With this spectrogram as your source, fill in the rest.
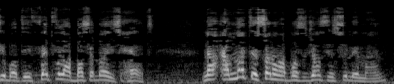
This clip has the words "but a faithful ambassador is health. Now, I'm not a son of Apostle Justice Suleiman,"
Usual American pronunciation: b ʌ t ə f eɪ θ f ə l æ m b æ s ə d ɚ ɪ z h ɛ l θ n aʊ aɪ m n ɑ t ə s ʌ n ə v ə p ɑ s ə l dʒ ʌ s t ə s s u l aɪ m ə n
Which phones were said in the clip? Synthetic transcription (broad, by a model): b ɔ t ə f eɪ t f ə l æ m b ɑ s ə d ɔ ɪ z h ɛ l t n aʊ aɪ m n ɑ t ə s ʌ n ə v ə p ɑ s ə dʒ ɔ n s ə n s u l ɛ m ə n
